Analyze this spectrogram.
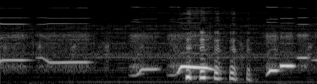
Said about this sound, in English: plushie that actually spins around and makes his little beeping sounds. Oh, should I put him on? Oh, there he is.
